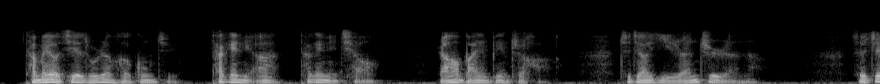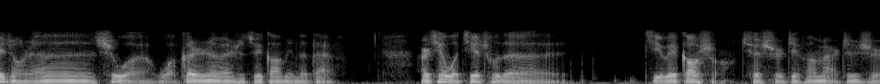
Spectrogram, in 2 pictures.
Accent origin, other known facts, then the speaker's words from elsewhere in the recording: Shanxi, China; 我爸是河南人。我从小长在山西，现在以山西人自居嘛，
